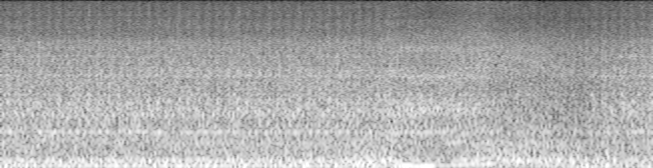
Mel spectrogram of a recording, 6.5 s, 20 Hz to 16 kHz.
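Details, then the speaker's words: 2001 Cummins 24v diesel with HY35 turbo, after installing Banks cold air intake replacing stock intake: deep steady rumble with faint thin turbo whistle as throttle opens, clearly more audible than stock; healthy spool. "so for me that is a very clear noticeable difference from the stock intake to the banks coder intake with the turbo whistle"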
